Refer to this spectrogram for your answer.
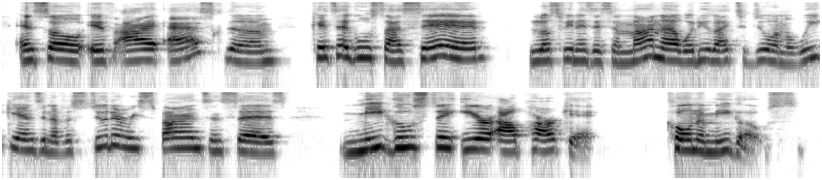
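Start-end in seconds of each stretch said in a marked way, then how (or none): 8.6-12.0 thick, slow, heavy put-on American gringo accent on Spanish. Imitating a student answering a Spanish question, in an American gringo accent. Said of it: "that is an American gringo accent".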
